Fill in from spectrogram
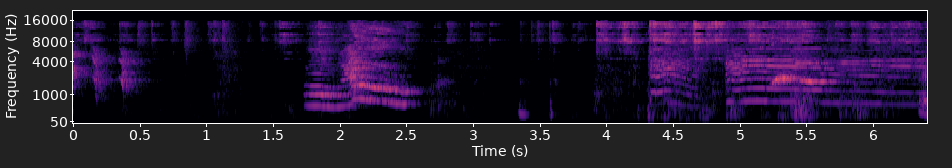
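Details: Parrot mimicking the "Oh no!" cry: several falling, wavering harmonic notes between squawky bursts and rustling, the last a drawn-out descending wail, in a small indoor room.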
